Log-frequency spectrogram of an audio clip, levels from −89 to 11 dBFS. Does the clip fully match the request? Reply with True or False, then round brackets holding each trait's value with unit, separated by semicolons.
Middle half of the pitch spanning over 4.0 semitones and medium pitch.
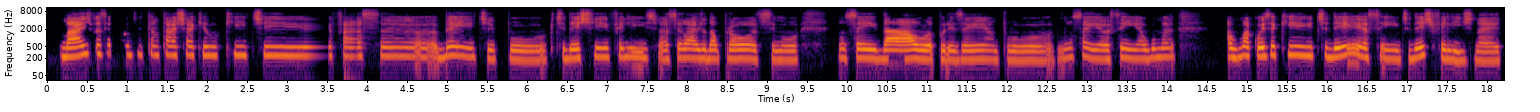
False (4.4 semitones; 210 Hz)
